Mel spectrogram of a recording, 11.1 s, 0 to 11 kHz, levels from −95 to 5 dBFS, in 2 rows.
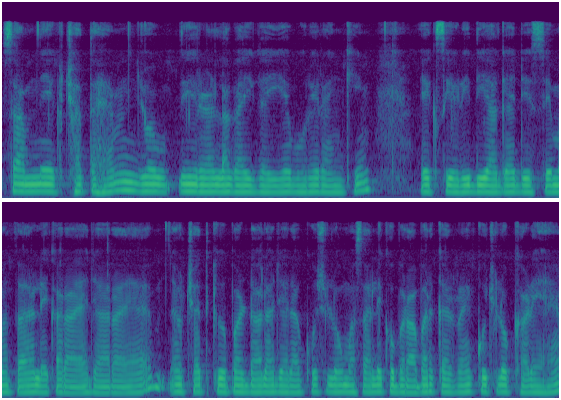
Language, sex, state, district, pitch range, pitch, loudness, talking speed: Hindi, male, Maharashtra, Nagpur, 110-115 Hz, 110 Hz, -34 LUFS, 220 wpm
